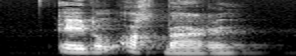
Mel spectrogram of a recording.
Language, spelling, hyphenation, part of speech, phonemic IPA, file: Dutch, edelachtbare, edel‧acht‧ba‧re, noun / adjective, /ˌeː.dəlˈɑxt.baː.rə/, Nl-edelachtbare.ogg
- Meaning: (noun) honourable one, Your Honour; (adjective) inflection of edelachtbaar: 1. masculine/feminine singular attributive 2. definite neuter singular attributive 3. plural attributive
